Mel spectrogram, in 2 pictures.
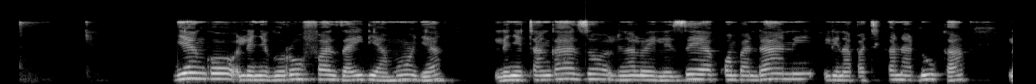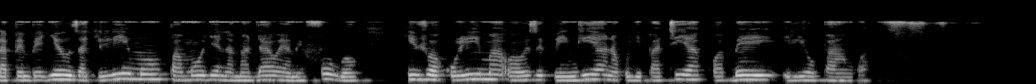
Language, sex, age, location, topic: Swahili, female, 36-49, Dar es Salaam, agriculture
